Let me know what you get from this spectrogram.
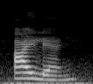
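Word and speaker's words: island: जैसे कि यहाँ पे एस के बाद एल आया हुआ है तो तो यहाँ एस जो है हम लोगों का साइलेंट होगा। जैसे आइलैंड, आइलेट।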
